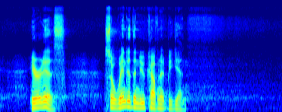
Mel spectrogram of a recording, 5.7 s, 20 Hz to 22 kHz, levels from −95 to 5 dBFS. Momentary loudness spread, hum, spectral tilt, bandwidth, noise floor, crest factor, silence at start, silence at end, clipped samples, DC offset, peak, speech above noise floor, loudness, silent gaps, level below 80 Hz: 14 LU; none; -5 dB/octave; 17.5 kHz; -73 dBFS; 22 dB; 0.6 s; 1.95 s; under 0.1%; under 0.1%; -14 dBFS; 42 dB; -32 LUFS; none; -76 dBFS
